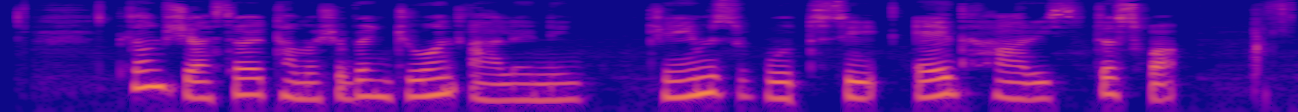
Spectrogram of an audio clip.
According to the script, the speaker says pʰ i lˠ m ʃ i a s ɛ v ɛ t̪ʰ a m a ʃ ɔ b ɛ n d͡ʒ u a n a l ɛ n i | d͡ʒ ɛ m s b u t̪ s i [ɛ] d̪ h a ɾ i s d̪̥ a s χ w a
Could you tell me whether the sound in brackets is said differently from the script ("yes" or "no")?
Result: no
